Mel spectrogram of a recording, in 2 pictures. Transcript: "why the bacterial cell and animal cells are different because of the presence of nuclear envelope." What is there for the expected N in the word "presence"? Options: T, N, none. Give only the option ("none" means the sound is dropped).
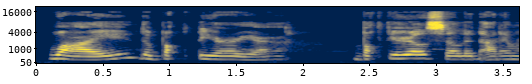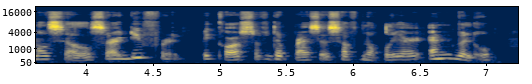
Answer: none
